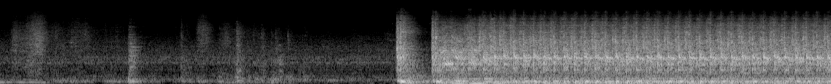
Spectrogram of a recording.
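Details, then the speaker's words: Dirt-track race car that died at practice, gas line just blown out empty: steady even cranking at about three beats a second that never catches; fuel pump not delivering fuel, not even bubbling. "Not even bubbling. Huh? It's not even bubbling."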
